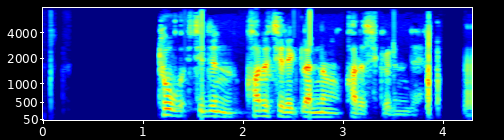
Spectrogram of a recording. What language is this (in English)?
Uyghur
